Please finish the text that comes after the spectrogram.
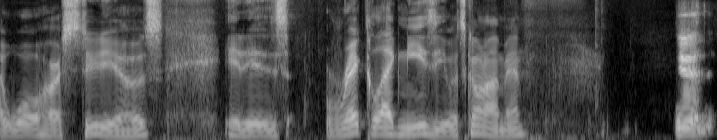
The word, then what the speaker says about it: Lagnese: It is Rick Lagnese. What's going on, man? Dude, fantastic pronunciation of my last name.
